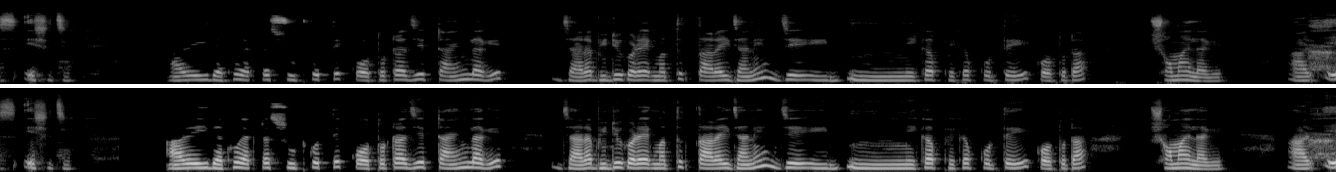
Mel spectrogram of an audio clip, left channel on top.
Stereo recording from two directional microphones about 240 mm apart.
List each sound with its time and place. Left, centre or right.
0.0 s speech: right
12.8 s chicken: right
